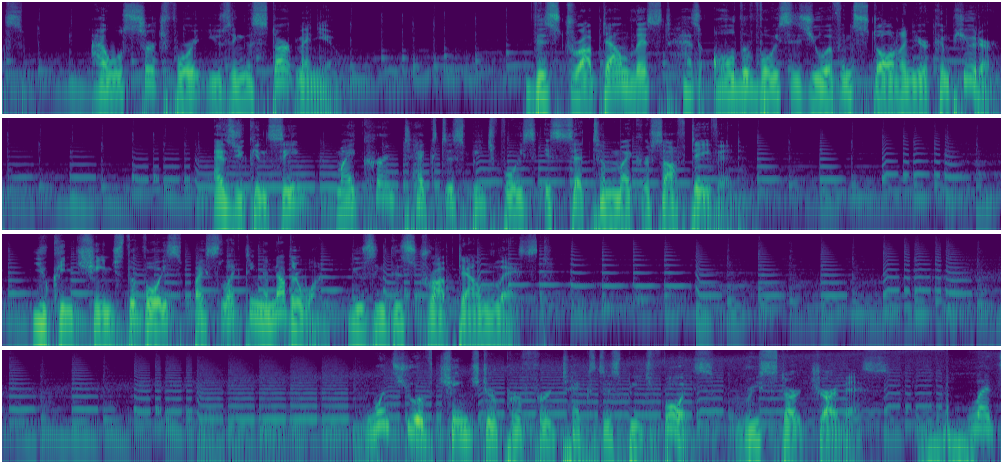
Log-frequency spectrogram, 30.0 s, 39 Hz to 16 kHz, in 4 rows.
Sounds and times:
Male speech, man speaking: 0:00.0 - 0:02.6, 0:03.9 - 0:07.5, 0:09.1 - 0:13.1, 0:15.2 - 0:19.1, 0:25.2 - 0:29.2
Music: 0:00.0 - 0:29.9
Narration, monologue: 0:00.0 - 0:29.9.

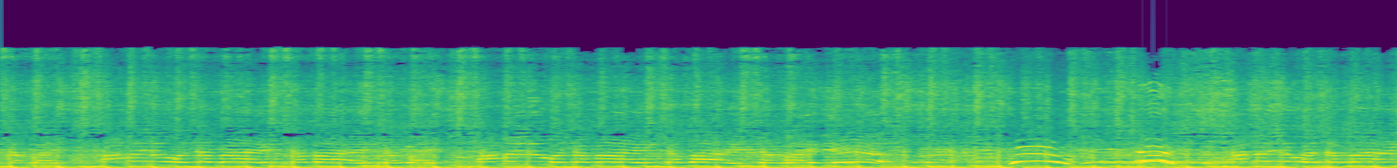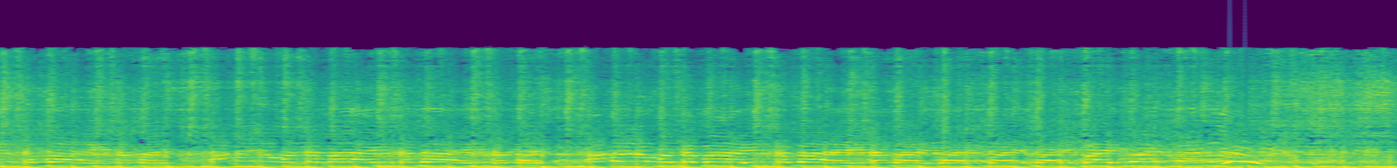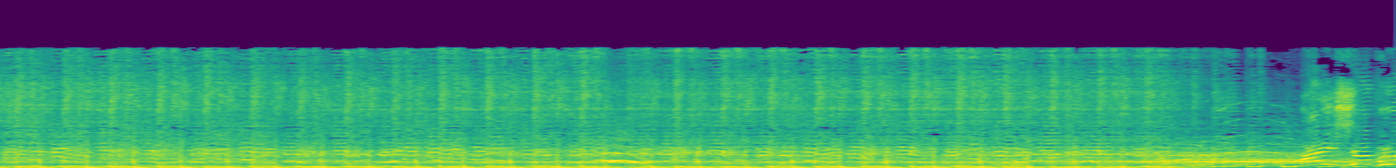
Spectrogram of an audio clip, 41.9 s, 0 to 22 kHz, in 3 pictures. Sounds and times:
Music: 0:00.0 - 0:41.9.

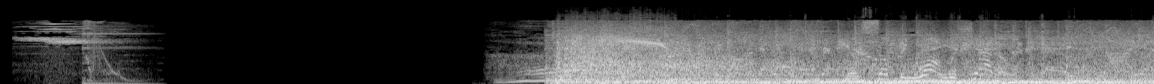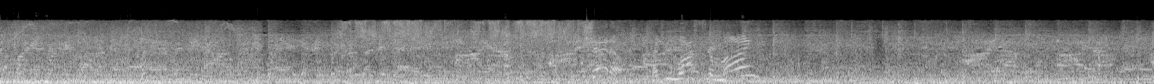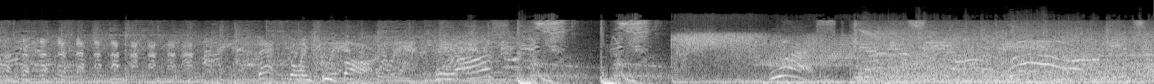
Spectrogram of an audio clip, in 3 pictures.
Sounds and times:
Music: 0:00.1 - 0:01.7, 0:05.5 - 0:30.6, 0:31.4 - 0:34.6
Speech: 0:08.4 - 0:10.2, 0:17.4 - 0:19.2, 0:25.6 - 0:28.2, 0:30.8 - 0:31.4.

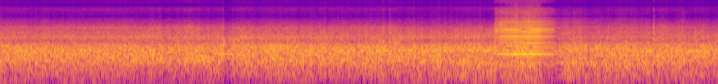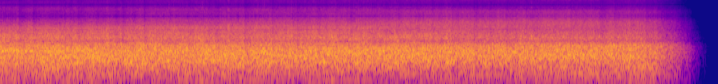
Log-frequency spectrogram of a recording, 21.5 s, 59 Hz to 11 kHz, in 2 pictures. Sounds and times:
Boat, Water vehicle: 0:00.0 - 0:21.2.

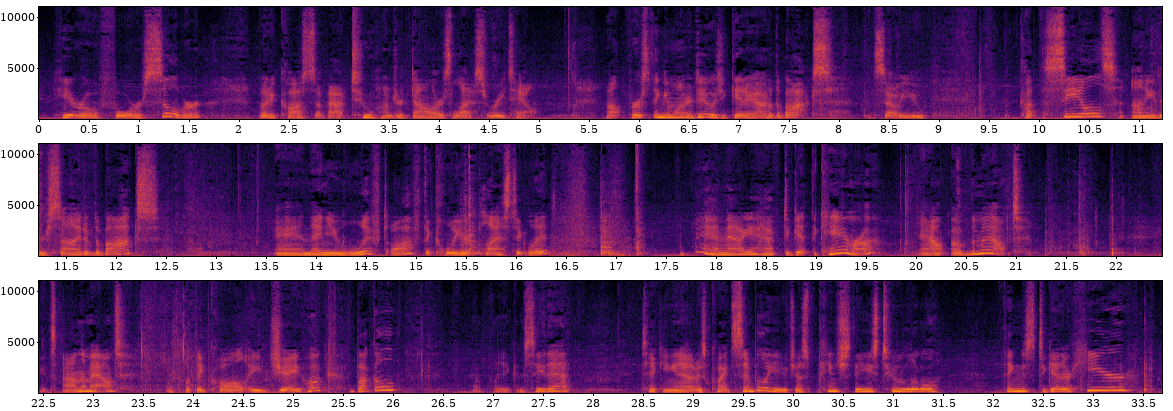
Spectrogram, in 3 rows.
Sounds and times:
Speech: 0:00.2 - 0:05.0, 0:05.7 - 0:08.9, 0:09.8 - 0:12.5, 0:13.6 - 0:16.4, 0:17.8 - 0:21.2, 0:22.5 - 0:26.1, 0:26.8 - 0:27.8, 0:28.5 - 0:31.5, 0:32.1 - 0:33.5.

